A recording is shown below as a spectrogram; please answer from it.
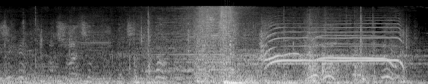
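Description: A sudden loud thud about two seconds in, then two women screaming together on a high, steady pitch for over a second until the sound cuts off.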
